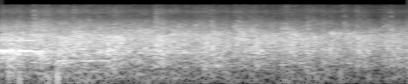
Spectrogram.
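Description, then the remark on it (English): A church audience claps their hands unto the Lord in sustained, dense applause, a steady crackling wash of many hands at a fairly even loudness throughout, with no voices standing out. “If you receive that one more time, clap your hands unto the Lord.”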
